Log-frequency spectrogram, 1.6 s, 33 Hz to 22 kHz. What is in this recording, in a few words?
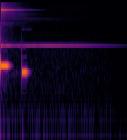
Ding, phonetones notifications; Yota Yotaphone-2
